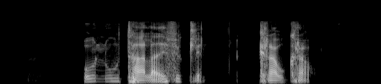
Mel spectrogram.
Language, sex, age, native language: Icelandic, male, 20-29, Icelandic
